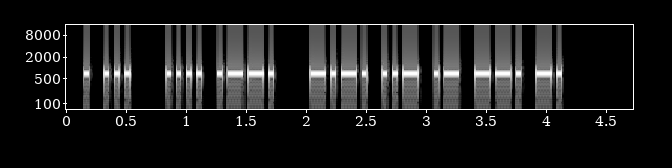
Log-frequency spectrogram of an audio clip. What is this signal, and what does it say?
Morse code, heard as a keyed tone, about 27 wpm, 700 Hz. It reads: ES HP CUAGN
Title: K1USN SST QSO Practice 28wpm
